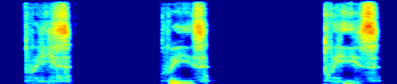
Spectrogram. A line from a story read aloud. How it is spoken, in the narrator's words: she whispers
